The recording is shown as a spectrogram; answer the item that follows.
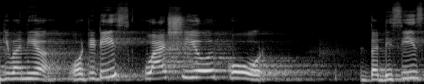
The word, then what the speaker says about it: Kwashiorkor: Listen the pronunciation. Kwashiorkor. Kwashiorkor.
